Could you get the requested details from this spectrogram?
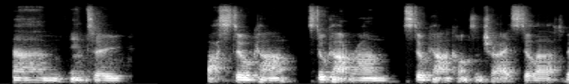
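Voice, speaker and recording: With an Australian accent, a man speaks in a very deep, low pitch and monotone, flat intonation. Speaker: former pro footballer and coach. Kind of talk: casual interview.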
